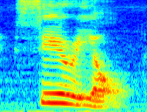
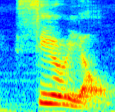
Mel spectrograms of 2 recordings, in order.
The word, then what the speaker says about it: cereal: A pronúncia seria cereal. Cereial. E olha o L também no finalzinho aqui, cereal.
